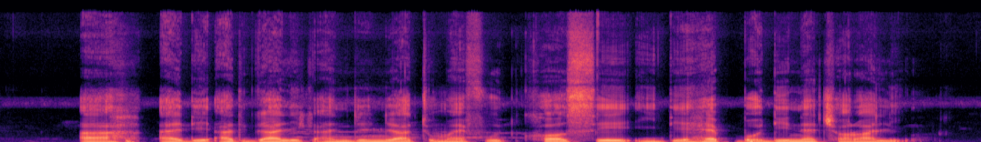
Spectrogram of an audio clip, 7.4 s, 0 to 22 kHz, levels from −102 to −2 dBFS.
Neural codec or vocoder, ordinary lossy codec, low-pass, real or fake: none; none; none; real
